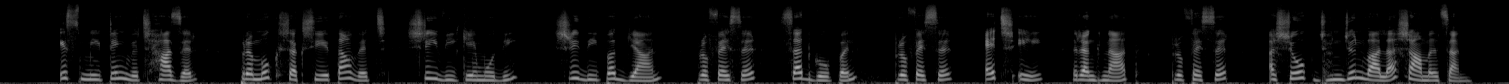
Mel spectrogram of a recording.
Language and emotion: Punjabi, neutral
